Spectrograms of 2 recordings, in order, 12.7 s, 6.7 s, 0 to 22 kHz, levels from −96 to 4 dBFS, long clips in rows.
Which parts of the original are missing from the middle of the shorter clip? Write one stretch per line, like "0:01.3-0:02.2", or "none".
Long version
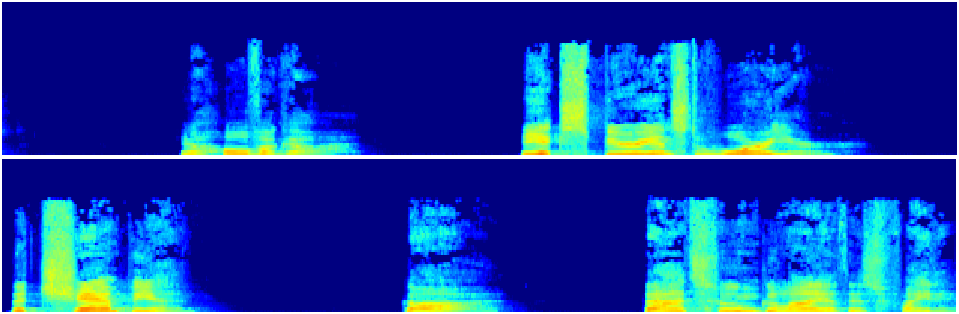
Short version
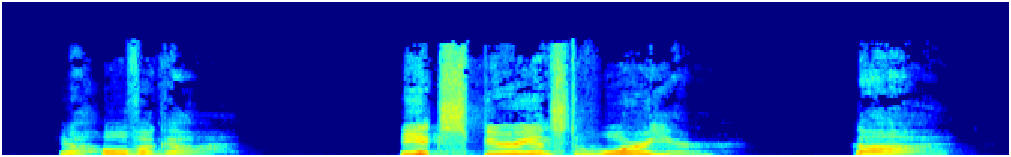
0:06.3-0:08.9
